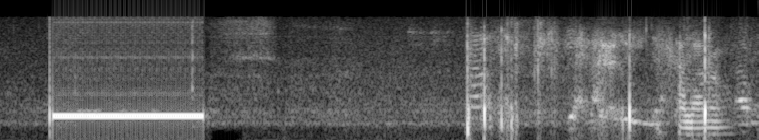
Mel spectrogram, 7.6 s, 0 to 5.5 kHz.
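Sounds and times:
telephone line tone as a call is connected over a switchboard: 0:00.5 - 0:02.1.

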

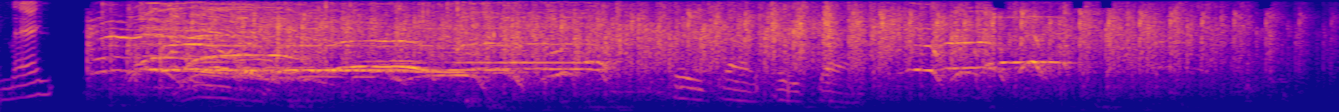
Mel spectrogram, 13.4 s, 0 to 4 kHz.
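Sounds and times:
speech: 0:00.1 - 0:02.2, 0:06.8 - 0:08.7
audience at an evening Christian church service clapping: 0:00.8 - 0:13.3
voices calling out and cheering: 0:00.9 - 0:10.8.

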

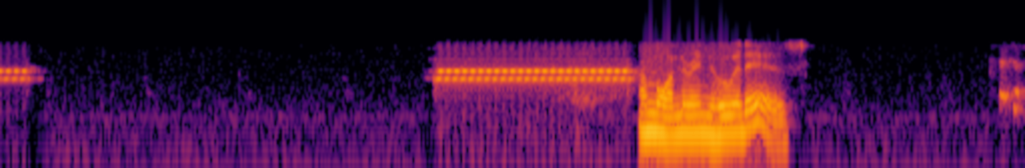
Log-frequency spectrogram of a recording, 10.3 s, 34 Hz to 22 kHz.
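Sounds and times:
landline telephone ringing with a trilling electronic bell: 0:00.0 - 0:00.5, 0:04.3 - 0:06.6
speech: 0:06.4 - 0:08.1.

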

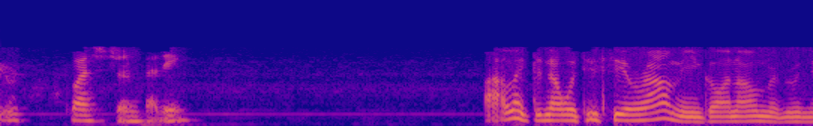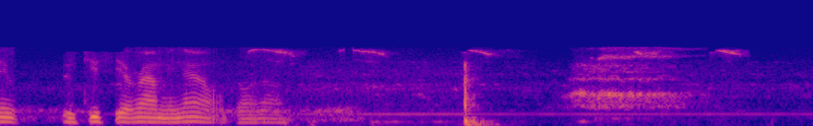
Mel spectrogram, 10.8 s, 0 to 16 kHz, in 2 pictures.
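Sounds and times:
speech: 0:00.0 - 0:01.4, 0:03.2 - 0:07.5
faint short bird chirps outdoors: 0:05.7 - 0:10.4
sharp tap: 0:08.5 - 0:08.8.

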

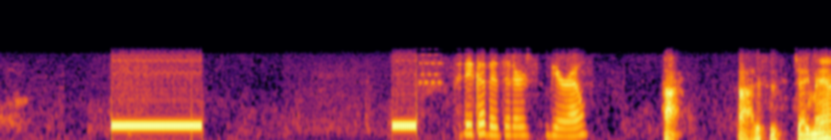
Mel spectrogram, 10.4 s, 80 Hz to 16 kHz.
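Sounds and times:
telephone ringing tone: 0:01.4 - 0:02.6, 0:04.9 - 0:05.5
speech: 0:05.8 - 0:07.4, 0:08.3 - 0:08.6, 0:09.2 - 0:10.3.

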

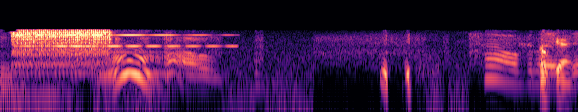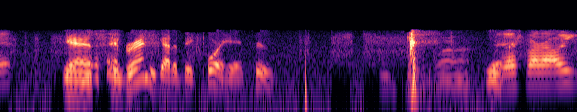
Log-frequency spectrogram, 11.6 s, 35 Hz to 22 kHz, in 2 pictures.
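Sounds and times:
telephone ringing with a warbling electronic tone: 0:00.1 - 0:02.5
speech: 0:05.5 - 0:08.7, 0:09.6 - 0:11.5.

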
